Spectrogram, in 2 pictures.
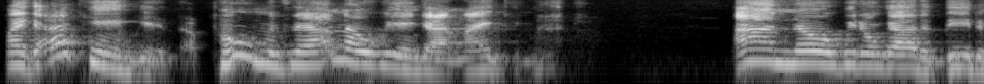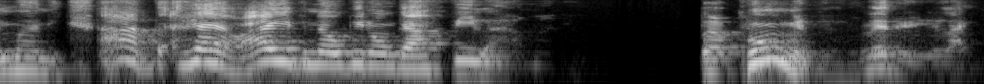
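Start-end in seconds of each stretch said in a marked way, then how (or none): none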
